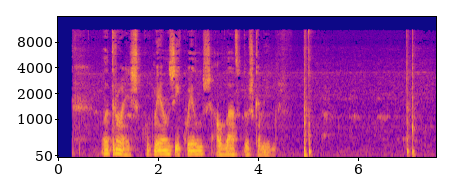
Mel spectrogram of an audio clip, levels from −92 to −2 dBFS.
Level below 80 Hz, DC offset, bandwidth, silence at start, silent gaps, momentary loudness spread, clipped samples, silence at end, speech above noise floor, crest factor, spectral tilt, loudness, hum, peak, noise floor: -30 dBFS; under 0.1%; 11.5 kHz; 0.3 s; none; 18 LU; under 0.1%; 0.2 s; 27 dB; 18 dB; -4.5 dB/octave; -17 LUFS; none; 0 dBFS; -43 dBFS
